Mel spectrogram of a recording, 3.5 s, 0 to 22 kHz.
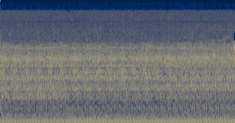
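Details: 2003 diesel with a VGT turbo, cold start with a data logger connected: a low, steady idle pulsing about 200 beats a minute with no stumble; cylinders 7 and 3 had just cleared up and it now idles smoothly.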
